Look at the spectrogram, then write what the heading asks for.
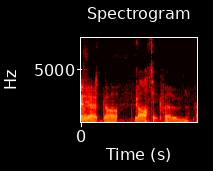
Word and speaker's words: Gartic: Gartic phone. You need I can't even say it yet. Gartic phone. G. It should rhyme with the Arctic.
